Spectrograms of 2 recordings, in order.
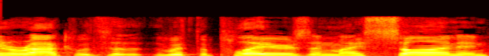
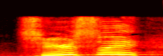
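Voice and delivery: high, disbelieving Seriously; a mock double take; incredulous; 12 semitones higher, 4 dB louder than usual. Pastor retelling his reaction to a friend, incredulous.

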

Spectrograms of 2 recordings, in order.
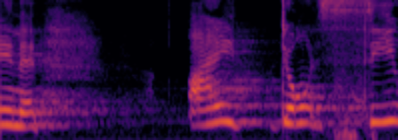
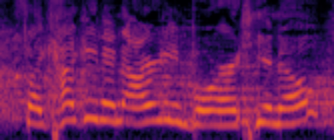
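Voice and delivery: laughing through the words, louder; can't hold back the giggle; real laughter while explaining the awkward hug; 3 semitones higher, 5 dB louder than usual. Real, not acted. Laughing at the ironing-board hug.

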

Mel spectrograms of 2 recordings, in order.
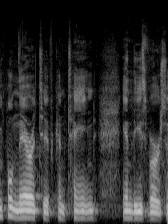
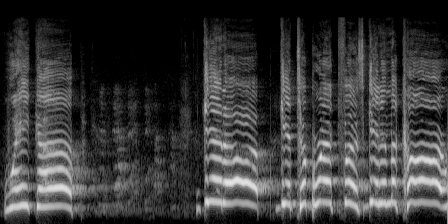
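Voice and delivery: loud, much higher shouting; parent yelling at kids; 10 dB louder, much slower than usual. Pretend. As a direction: bark orders at sleepy kids. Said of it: "have that power over your kids".

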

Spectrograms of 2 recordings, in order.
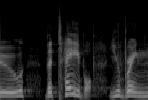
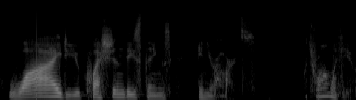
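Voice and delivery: whisper; 6 semitones lower, 12 dB quieter than usual. Acted. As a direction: hush it as Jesus. Jesus quote whispered.

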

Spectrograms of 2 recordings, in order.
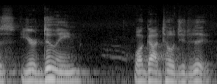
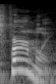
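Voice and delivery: firmly, punched higher and louder; 6 semitones higher, 4 dB louder than usual. Shown as a demonstration. Preacher showing how God rebukes, firmly. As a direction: hit firmly hard and high. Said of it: "when He says firmly".

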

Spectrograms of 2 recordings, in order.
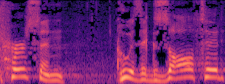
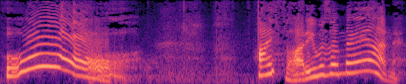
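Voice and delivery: surprised Susan; 10 semitones higher, slower than usual. Acted. Susan startled at learning Aslan is a lion, much higher voice. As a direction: gasp it out as young Susan.

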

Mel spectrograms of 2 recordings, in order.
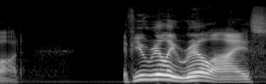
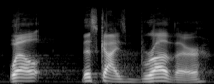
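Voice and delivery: usual speaking voice

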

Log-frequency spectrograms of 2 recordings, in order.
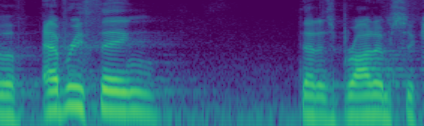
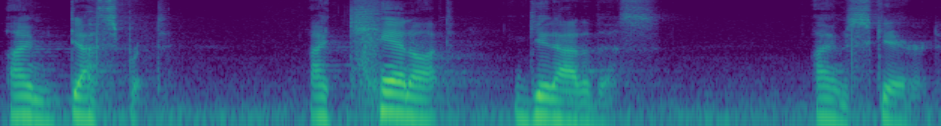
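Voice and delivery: hushed desperation; 4 semitones lower, 10 dB quieter than usual. Retold or imitated. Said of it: "heart of desperation".

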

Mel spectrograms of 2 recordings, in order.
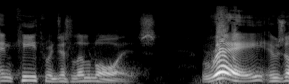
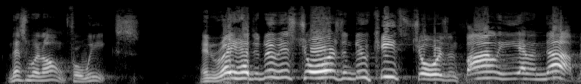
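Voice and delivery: ordinary delivery

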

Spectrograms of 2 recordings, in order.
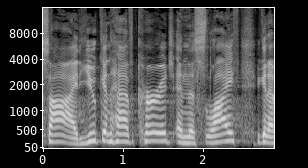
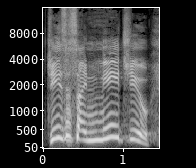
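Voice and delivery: crying out for rescue; 7 semitones higher than usual. Acted. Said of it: "He cried out".

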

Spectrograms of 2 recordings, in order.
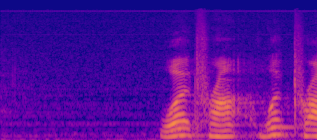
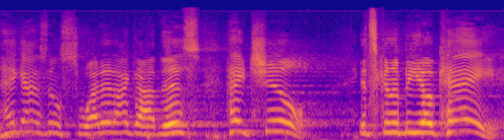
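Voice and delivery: breezy, higher offhand reassurance; mock casual; 8 semitones higher, 6 dB louder than usual. Preacher mocking an offhand Jesus, breezy and casual. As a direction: toss it off like no big deal.

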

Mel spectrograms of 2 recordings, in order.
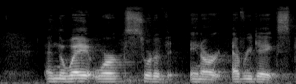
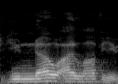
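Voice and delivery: ordinary delivery

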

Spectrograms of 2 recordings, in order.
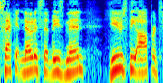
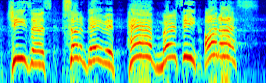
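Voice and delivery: high desperate cry, climbing much higher; crying out louder; 10 semitones higher, slower than usual. Retold or imitated. Blind men crying louder to Jesus, desperate high cry. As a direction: plead at the top of the voice, slowly on the last words. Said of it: "they cried out even louder".

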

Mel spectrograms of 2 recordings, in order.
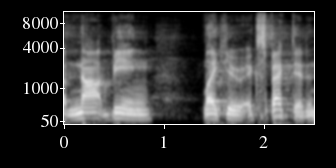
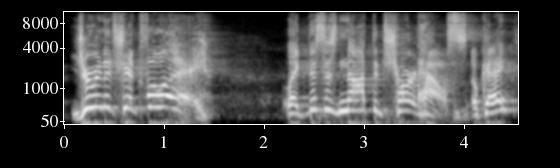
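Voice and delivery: exasperated retort; slower than usual. Retold or imitated. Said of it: "We're like".

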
